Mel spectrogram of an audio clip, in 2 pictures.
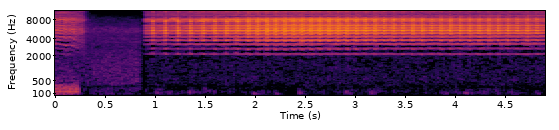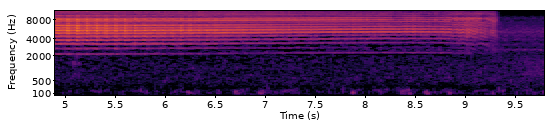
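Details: Cicada, called gangis in Bisaya and kuliglig in Tagalog, giving a loud, shrill metallic buzz that switches on abruptly after a brief lower noise, pulses steadily about three to four times per second, fades slightly, then cuts off near the end.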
